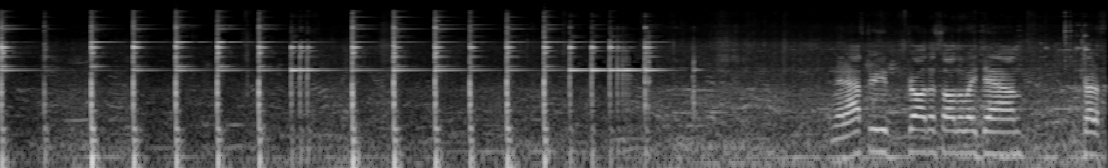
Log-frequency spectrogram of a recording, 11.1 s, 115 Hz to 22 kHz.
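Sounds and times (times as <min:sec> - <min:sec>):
hammer striking iron on anvil: 0:00.0 - 0:07.1.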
